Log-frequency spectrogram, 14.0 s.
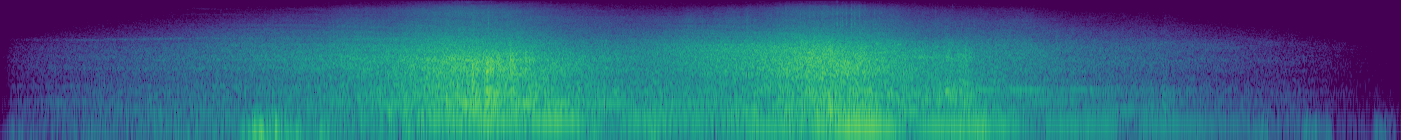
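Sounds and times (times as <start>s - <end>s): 
car approaching: 3.0s - 12.6s.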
